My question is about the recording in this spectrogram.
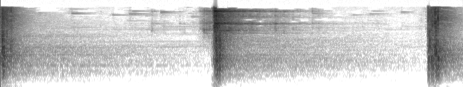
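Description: Two sharp percussive sound-effect hits about a second apart, each with a short high ringing tail, opening a product promo's soundtrack.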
